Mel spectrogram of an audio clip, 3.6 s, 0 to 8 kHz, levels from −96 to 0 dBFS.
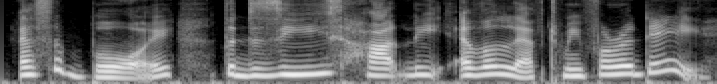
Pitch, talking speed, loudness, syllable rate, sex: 225 Hz, 200 wpm, -16 LUFS, 5.2 syllables/s, female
